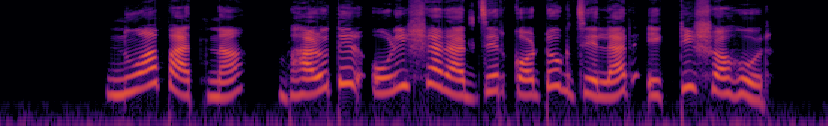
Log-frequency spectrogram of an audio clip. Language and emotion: Bengali, neutral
